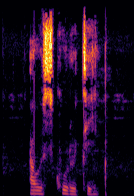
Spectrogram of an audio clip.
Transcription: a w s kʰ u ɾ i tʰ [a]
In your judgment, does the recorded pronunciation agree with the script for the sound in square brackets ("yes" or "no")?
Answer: no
